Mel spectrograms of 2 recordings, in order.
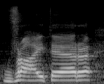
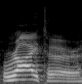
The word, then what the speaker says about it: writer: mi ha corretto perché ho detto writer mentre la pronuncia sarebbe writer No in cui la W non si sente però cioè ragazzi oh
